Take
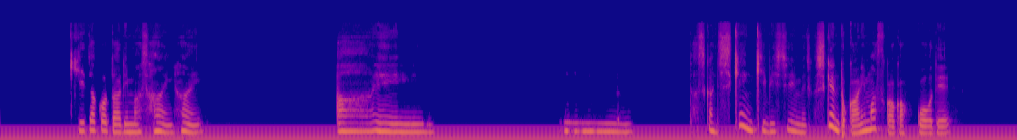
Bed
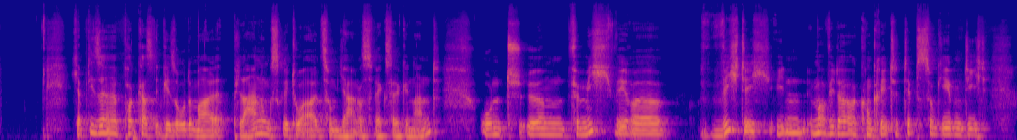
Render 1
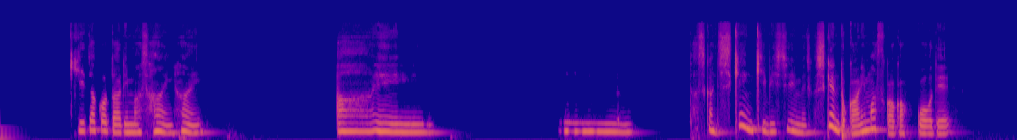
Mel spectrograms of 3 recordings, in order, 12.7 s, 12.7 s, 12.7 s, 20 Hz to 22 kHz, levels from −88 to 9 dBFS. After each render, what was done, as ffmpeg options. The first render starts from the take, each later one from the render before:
-af "bandreject=f=60:t=h:w=4,bandreject=f=120:t=h:w=4,bandreject=f=180:t=h:w=4,bandreject=f=240:t=h:w=4,bandreject=f=300:t=h:w=4"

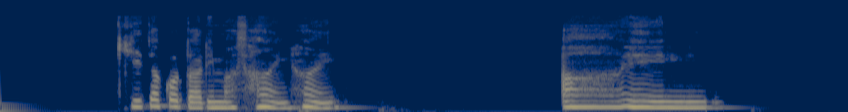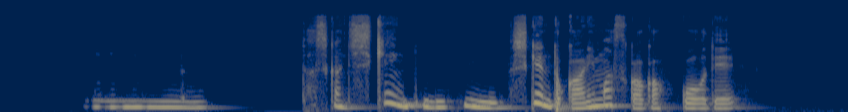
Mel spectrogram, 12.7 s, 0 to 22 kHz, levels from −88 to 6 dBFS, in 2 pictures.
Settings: -filter_complex "[0:a]asettb=1/sr,asplit=3[a][b][c];[a]atrim=end=5.294[d];[b]atrim=start=5.29:end=7.15,asetpts=PTS-STARTPTS,afade=t=in:d=0.004:c=qsin,afade=t=out:st=1.856:d=0.004:c=qsin,lowshelf=f=420:g=-9.5[e];[c]atrim=start=7.146[f];[d][e]acrossfade=d=0.004:c1=hsin:c2=qsin[g];[g][f]acrossfade=d=0.004:c1=qsin:c2=hsin,asettb=1/sr,asplit=3[h][i][j];[h]atrim=end=9.384[k];[i]atrim=start=9.38:end=10.17,asetpts=PTS-STARTPTS,afade=t=in:d=0.004:c=qsin,afade=t=out:st=0.786:d=0.004:c=qsin,lowpass=f=350:t=q:w=2.1[l];[j]atrim=start=10.166[m];[k][l]acrossfade=d=0.004:c1=hsin:c2=qsin[n];[n][m]acrossfade=d=0.004:c1=qsin:c2=hsin"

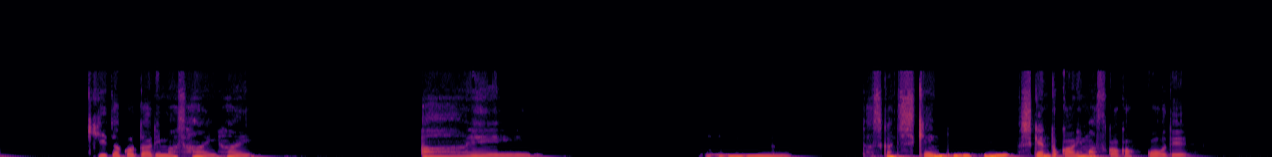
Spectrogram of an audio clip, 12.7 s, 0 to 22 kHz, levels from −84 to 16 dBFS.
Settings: -filter_complex "[0:a]asettb=1/sr,asplit=3[a][b][c];[a]atrim=end=4.264[d];[b]atrim=start=4.26:end=5.28,asetpts=PTS-STARTPTS,afade=t=in:d=0.004:c=qsin,afade=t=out:st=1.016:d=0.004:c=qsin,highpass=240[e];[c]atrim=start=5.276[f];[d][e]acrossfade=d=0.004:c1=hsin:c2=qsin[g];[g][f]acrossfade=d=0.004:c1=qsin:c2=hsin,asettb=1/sr,asplit=3[h][i][j];[h]atrim=end=7.194[k];[i]atrim=start=7.19:end=7.82,asetpts=PTS-STARTPTS,afade=t=in:d=0.004:c=qsin,afade=t=out:st=0.626:d=0.004:c=qsin,bass=f=250:g=5,treble=f=4k:g=-10[l];[j]atrim=start=7.816[m];[k][l]acrossfade=d=0.004:c1=hsin:c2=qsin[n];[n][m]acrossfade=d=0.004:c1=qsin:c2=hsin,asettb=1/sr,asplit=3[o][p][q];[o]atrim=end=8.714[r];[p]atrim=start=8.71:end=10.06,asetpts=PTS-STARTPTS,afade=t=in:d=0.004:c=qsin,afade=t=out:st=1.346:d=0.004:c=qsin,equalizer=f=77:w=0.37:g=13[s];[q]atrim=start=10.056[t];[r][s]acrossfade=d=0.004:c1=hsin:c2=qsin[u];[u][t]acrossfade=d=0.004:c1=qsin:c2=hsin"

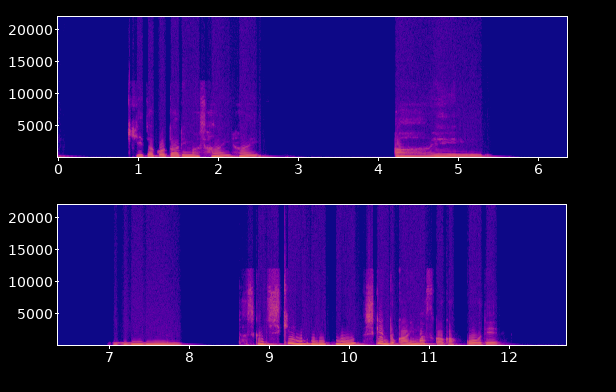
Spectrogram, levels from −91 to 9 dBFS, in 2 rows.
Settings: -af "acrusher=bits=6:mode=log:mix=0:aa=0.000001,asoftclip=type=tanh:threshold=-27.5dB"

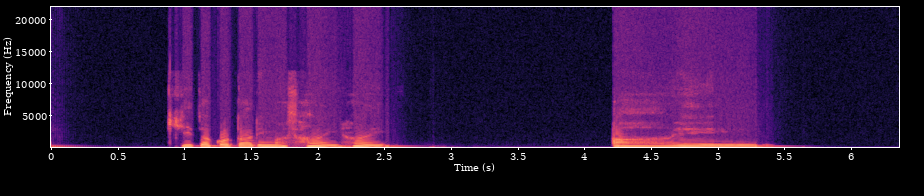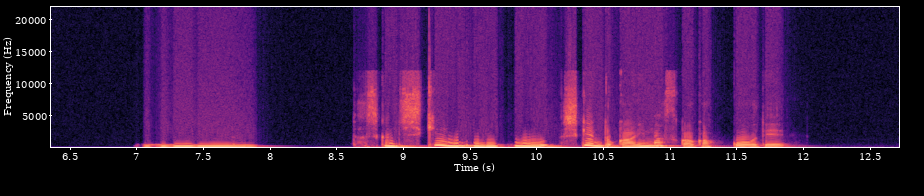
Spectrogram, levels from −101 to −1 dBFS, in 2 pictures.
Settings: -af "volume=12dB"

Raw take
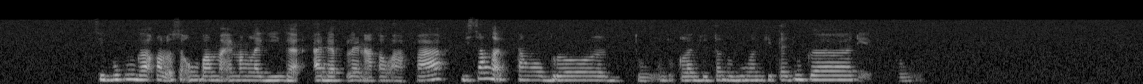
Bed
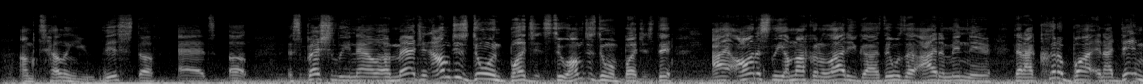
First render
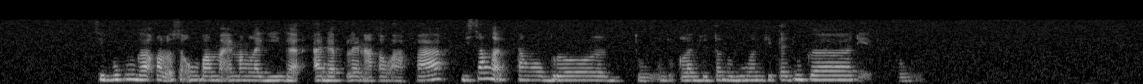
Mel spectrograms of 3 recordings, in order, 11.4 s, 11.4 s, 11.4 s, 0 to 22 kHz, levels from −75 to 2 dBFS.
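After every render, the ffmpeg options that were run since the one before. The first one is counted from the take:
-af "afftdn=nr=6:nf=-48"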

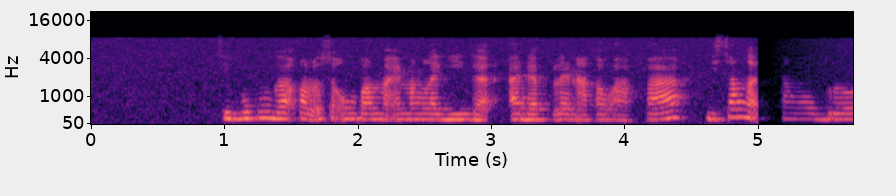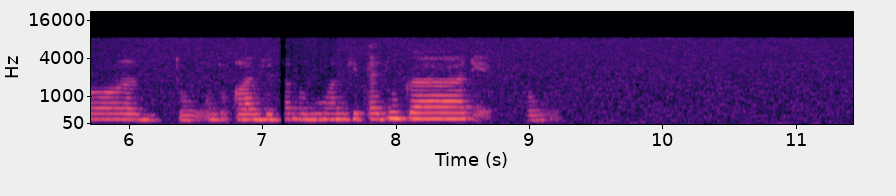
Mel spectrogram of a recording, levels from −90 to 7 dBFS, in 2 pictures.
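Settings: -filter_complex "[0:a]asplit=3[a][b][c];[a]afade=t=out:st=7.12:d=0.02[d];[b]agate=range=-33dB:threshold=-24dB:ratio=3:release=100:detection=peak,afade=t=in:st=7.12:d=0.02,afade=t=out:st=7.55:d=0.02[e];[c]afade=t=in:st=7.55:d=0.02[f];[d][e][f]amix=inputs=3:normalize=0,asplit=2[g][h];[g]atrim=end=5,asetpts=PTS-STARTPTS,afade=t=out:st=4.996:d=0.004:c=hsin[i];[h]atrim=start=5,asetpts=PTS-STARTPTS,afade=t=in:d=1.12[j];[i][j]concat=n=2:v=0:a=1"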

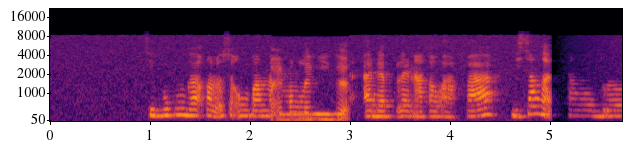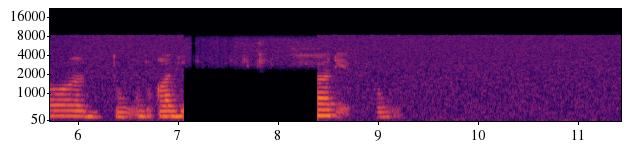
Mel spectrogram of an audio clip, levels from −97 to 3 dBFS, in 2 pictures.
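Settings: -filter_complex "[0:a]asettb=1/sr,asplit=3[a][b][c];[a]atrim=end=2.214[d];[b]atrim=start=2.21:end=3,asetpts=PTS-STARTPTS,afade=t=in:d=0.004:c=qsin,afade=t=out:st=0.786:d=0.004:c=qsin,afreqshift=-440[e];[c]atrim=start=2.996[f];[d][e]acrossfade=d=0.004:c1=hsin:c2=qsin[g];[g][f]acrossfade=d=0.004:c1=qsin:c2=hsin,asettb=1/sr,asplit=3[h][i][j];[h]atrim=end=3.644[k];[i]atrim=start=3.64:end=5.76,asetpts=PTS-STARTPTS,afade=t=in:d=0.004:c=qsin,afade=t=out:st=2.116:d=0.004:c=qsin,asplit=2[l][m];[m]adelay=17,volume=-5.5dB[n];[l][n]amix=inputs=2:normalize=0,atrim=end_sample=93492[o];[j]atrim=start=5.756[p];[k][o]acrossfade=d=0.004:c1=hsin:c2=qsin[q];[q][p]acrossfade=d=0.004:c1=qsin:c2=hsin,asettb=1/sr,asplit=3[r][s][t];[r]atrim=end=7.054[u];[s]atrim=start=7.05:end=8.4,asetpts=PTS-STARTPTS,afade=t=in:d=0.004:c=qsin,afade=t=out:st=1.346:d=0.004:c=qsin,asuperpass=centerf=4600:order=20:qfactor=0.98[v];[t]atrim=start=8.396[w];[u][v]acrossfade=d=0.004:c1=hsin:c2=qsin[x];[x][w]acrossfade=d=0.004:c1=qsin:c2=hsin"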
